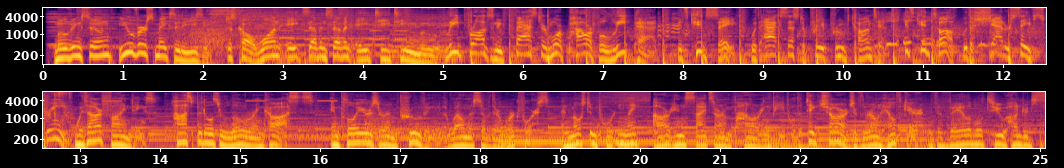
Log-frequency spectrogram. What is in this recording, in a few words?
Commercial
